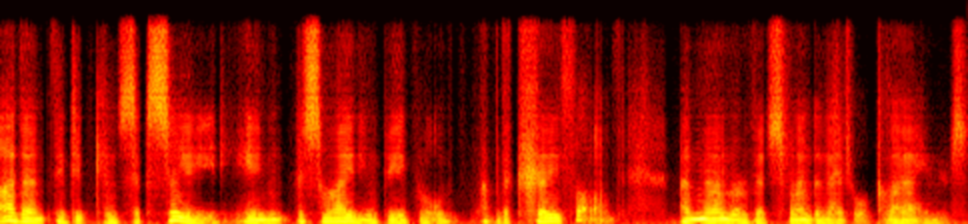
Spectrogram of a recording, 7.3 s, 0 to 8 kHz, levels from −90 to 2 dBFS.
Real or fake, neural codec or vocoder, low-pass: fake; codec, 16 kHz, 0.5 kbps, FreqCodec, smaller model; 7.2 kHz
